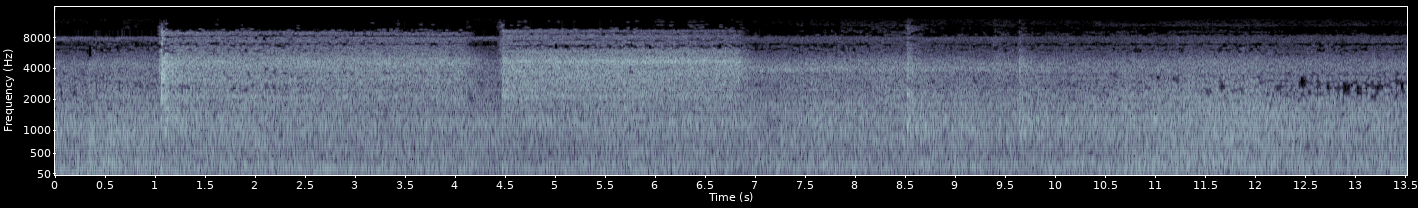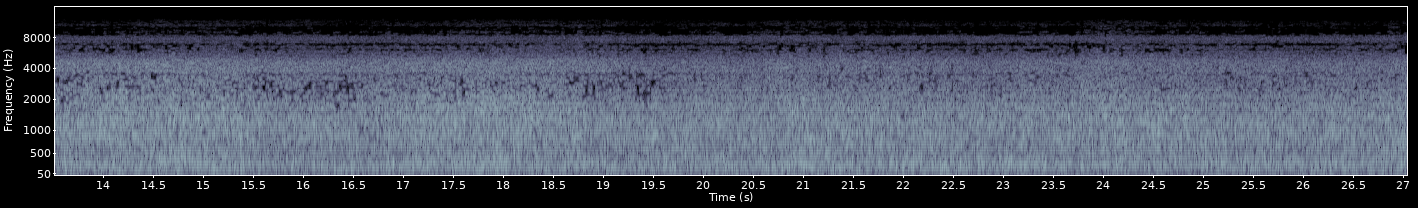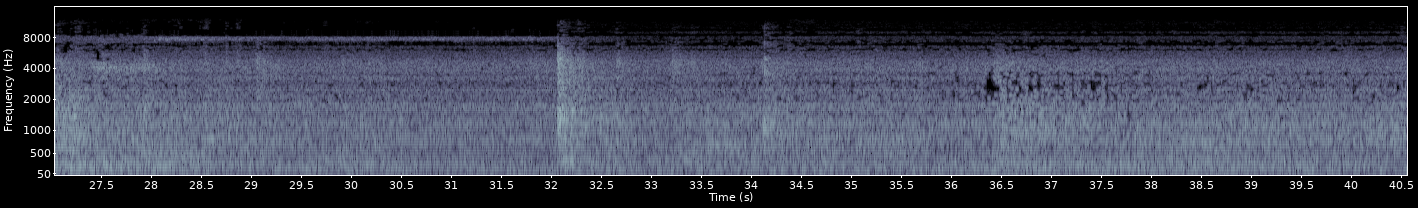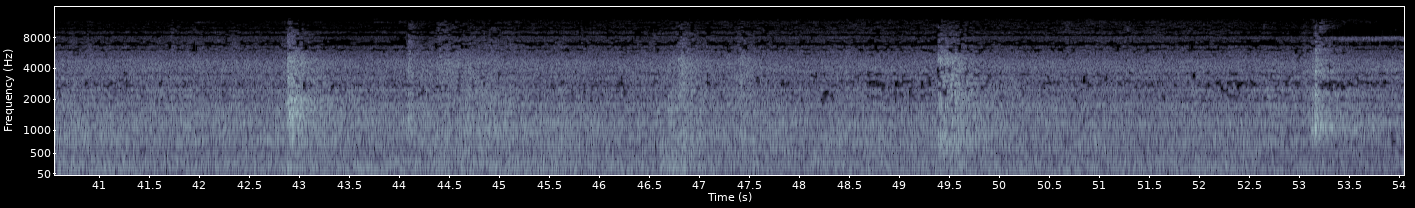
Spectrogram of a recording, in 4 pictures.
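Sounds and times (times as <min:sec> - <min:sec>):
wrapping machine running: 0:00.0 - 0:27.4
long machine hisses: 0:01.0 - 0:07.2.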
